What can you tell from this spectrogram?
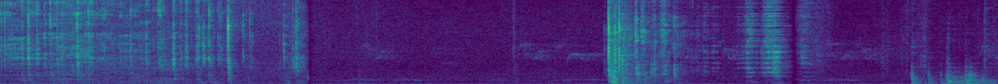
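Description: A manual rail tile cutter's scoring wheel scratches along a wood-look tile plank for about a second and a half. About three seconds in, a single sharp crack comes as the tile is snapped along the score line, followed by a couple of lighter knocks.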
